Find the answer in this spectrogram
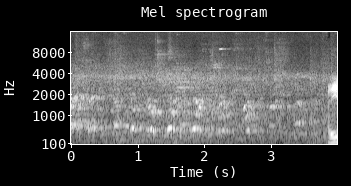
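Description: Laughing Sal, an antique coin-operated animatronic arcade figure, playing her recorded laugh: a long, unbroken run of high, wavering laughter from the machine's speaker.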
